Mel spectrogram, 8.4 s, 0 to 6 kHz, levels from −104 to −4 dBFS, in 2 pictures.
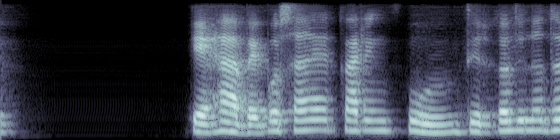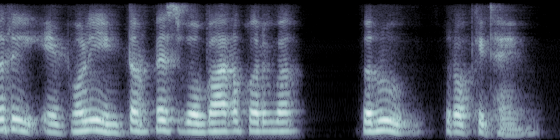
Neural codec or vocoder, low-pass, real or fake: codec, 16 kHz, about 1 kbps, DyCAST, with the encoder's durations; 5.4 kHz; fake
